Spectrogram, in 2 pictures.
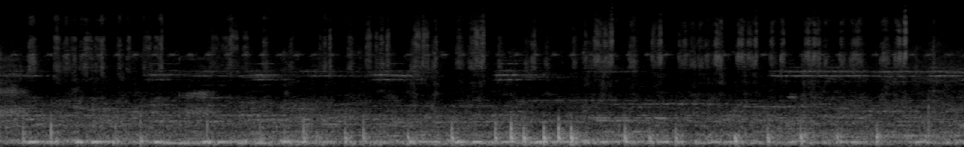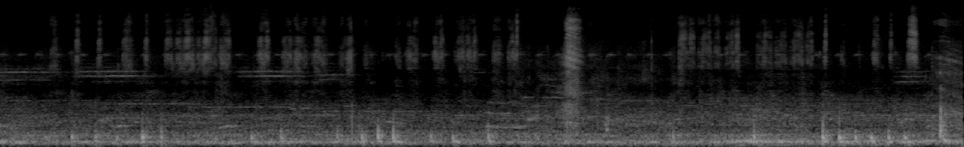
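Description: Pen writing on paper while working through an English test paper solution, a steady close scratching and rubbing with short strokes continuing throughout, under a faint background hum.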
